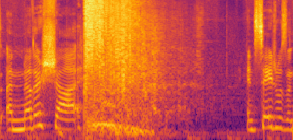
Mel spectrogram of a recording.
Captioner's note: gunshot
